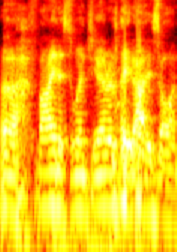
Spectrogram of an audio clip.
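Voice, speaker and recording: Here a man puts on a character voice, guttural and hoarse. His pitch sits in the medium range and his pace is moderate. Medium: read story. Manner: wistful, storytelling.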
